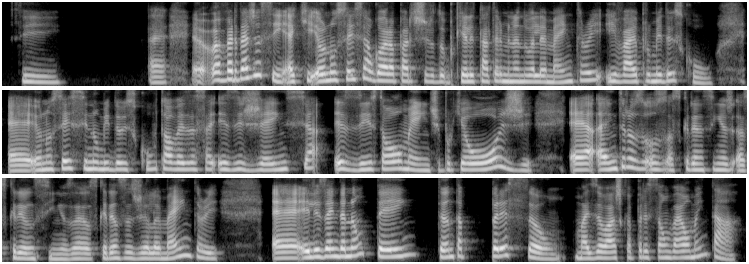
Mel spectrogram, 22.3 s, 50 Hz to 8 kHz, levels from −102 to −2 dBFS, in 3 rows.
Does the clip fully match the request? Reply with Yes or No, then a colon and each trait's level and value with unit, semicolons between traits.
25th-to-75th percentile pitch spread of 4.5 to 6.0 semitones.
No: average, 3.4 semitones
